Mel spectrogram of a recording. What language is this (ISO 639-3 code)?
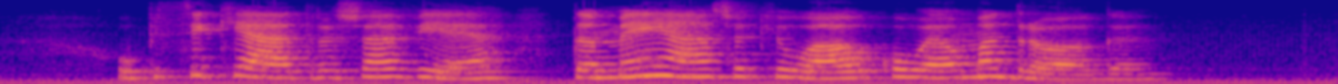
por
